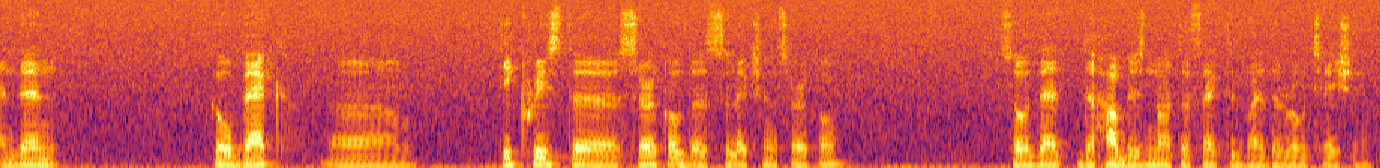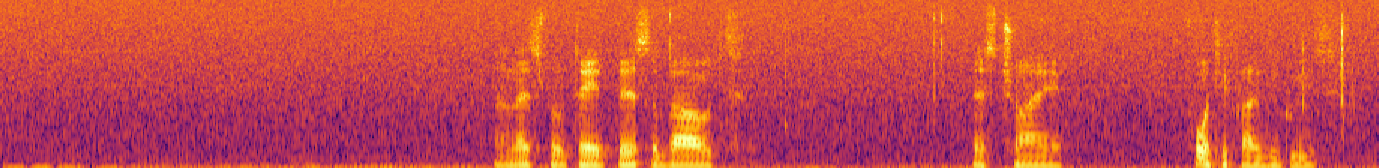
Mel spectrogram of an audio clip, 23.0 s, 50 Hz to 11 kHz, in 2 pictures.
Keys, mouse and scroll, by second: 17.0 click, 19.2-22.2 drag.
